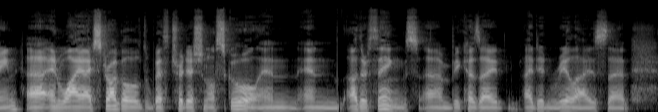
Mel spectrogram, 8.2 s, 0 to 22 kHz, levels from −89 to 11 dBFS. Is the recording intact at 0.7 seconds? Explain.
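Yes, at 0.7 seconds the speech plays through cleanly, with no dropout, click, distortion or other fault.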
